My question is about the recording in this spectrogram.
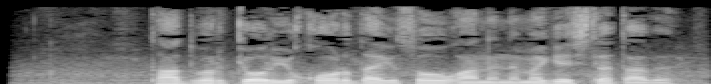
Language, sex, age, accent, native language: Uzbek, male, 18-24, Toshkent shahri, Uzbek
